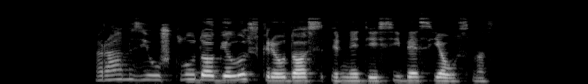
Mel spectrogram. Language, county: Lithuanian, Alytus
